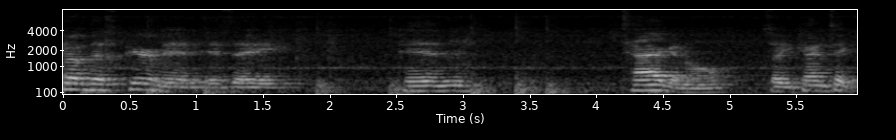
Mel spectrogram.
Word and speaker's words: pentagonal: the AL but then you pronounce it differently instead of Pentagon it's pentagonal pyramid so you name the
